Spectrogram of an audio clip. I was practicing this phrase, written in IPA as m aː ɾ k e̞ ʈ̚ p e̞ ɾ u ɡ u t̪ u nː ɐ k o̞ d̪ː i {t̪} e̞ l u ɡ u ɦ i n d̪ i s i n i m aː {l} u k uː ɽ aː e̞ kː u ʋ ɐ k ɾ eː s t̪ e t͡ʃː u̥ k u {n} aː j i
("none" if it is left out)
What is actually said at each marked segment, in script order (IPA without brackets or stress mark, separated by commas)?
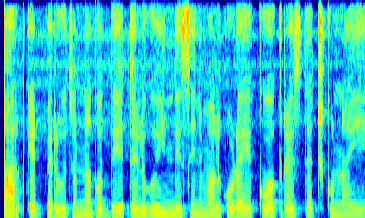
t̪, l, nː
